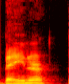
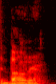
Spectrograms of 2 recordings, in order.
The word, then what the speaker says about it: Boehner: The representative who helped lead the ouster of Speaker John, yes, I know, it's supposed to be pronounced Boehner, but look at that spelling! It's a boner.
